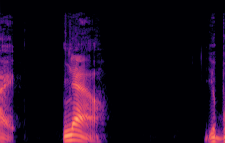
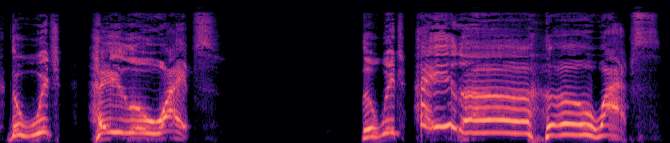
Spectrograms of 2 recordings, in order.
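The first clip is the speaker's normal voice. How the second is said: high, very slow hammed-up crying shout; mock wailing; much slower than usual. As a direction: wail the product name like a mock lament. Comic wail over the wipes.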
